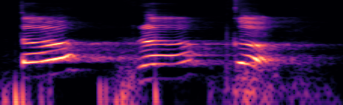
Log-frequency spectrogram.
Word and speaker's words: तर्क: उच्चारण में र जो है वो आधा हो जाएगा तर्क।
